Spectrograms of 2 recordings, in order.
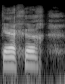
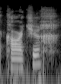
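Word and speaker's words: Kärcher: low for like a kercher or as your Americans say, a karcher, high pressure washer. It's Kercher, by the way. It's not karcher. It's German, Kercher.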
